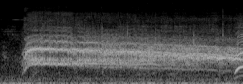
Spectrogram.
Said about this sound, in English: Hey, hey, look, check this out. You're not going to believe this. Ready? It's a goat. It screams like a person.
